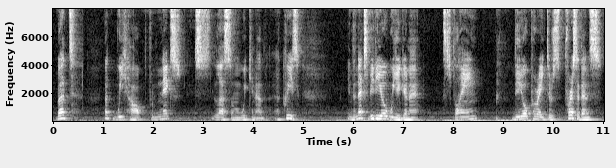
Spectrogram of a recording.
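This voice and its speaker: Male coding instructor, unhurried screencast delivery with a faint hum under the voice. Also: on the high side, darkish tone. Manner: thinks aloud while typing, with restarts. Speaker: programming instructor. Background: keyboard typing.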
